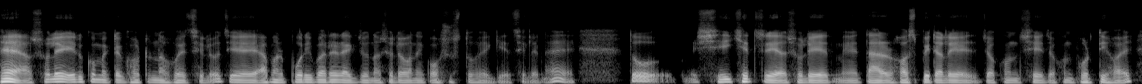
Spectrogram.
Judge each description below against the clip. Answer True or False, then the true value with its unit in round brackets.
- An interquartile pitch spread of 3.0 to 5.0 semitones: False (2.4 semitones)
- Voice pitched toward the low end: True (100 Hz)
